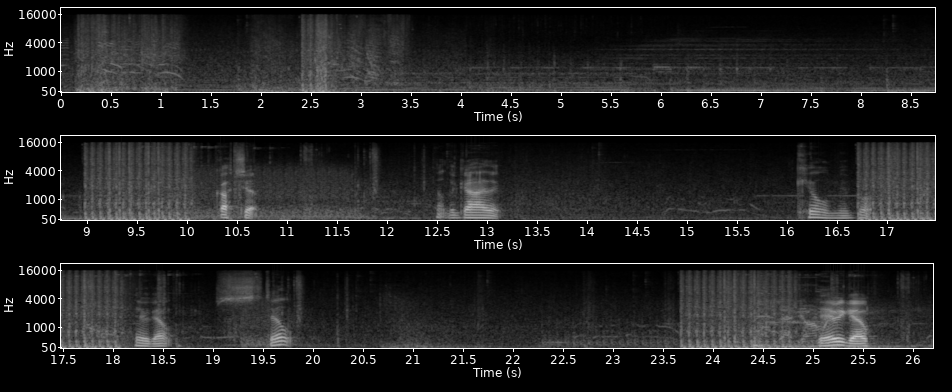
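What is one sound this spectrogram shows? Automatic gunfire rattles in short, loud bursts.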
